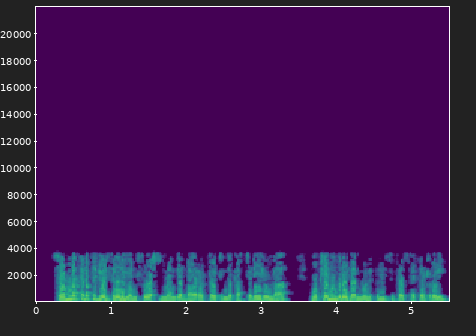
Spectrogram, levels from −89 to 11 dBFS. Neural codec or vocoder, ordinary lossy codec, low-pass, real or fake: none; none; 3.6 kHz; real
